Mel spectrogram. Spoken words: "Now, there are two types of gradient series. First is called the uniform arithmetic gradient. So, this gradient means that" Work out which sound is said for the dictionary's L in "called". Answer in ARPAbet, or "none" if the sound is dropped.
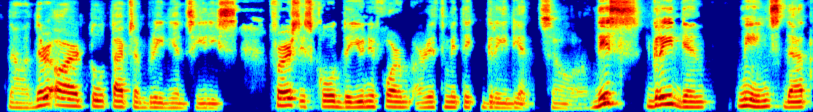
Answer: L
